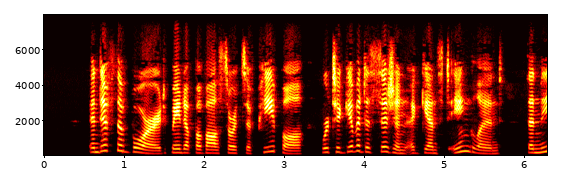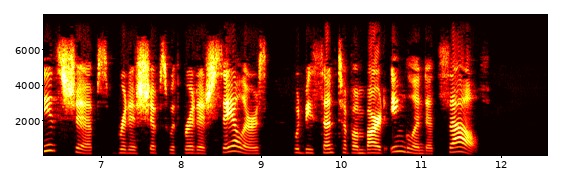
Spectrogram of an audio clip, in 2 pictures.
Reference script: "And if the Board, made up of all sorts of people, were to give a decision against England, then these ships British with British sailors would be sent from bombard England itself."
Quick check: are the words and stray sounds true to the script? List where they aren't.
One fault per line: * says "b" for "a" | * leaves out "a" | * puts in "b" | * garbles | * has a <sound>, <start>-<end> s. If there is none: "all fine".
* puts in "ships"
* says "to" for "from"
